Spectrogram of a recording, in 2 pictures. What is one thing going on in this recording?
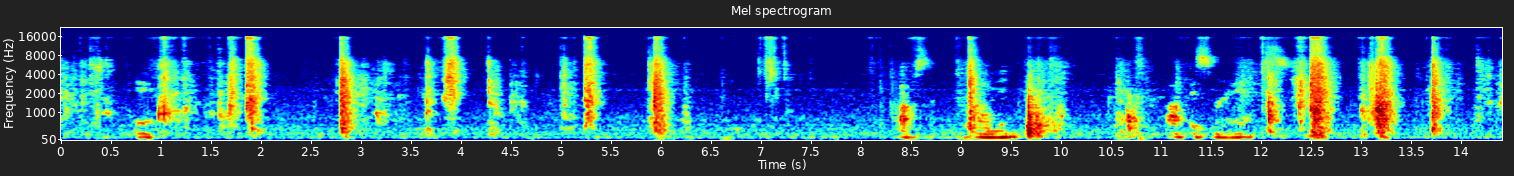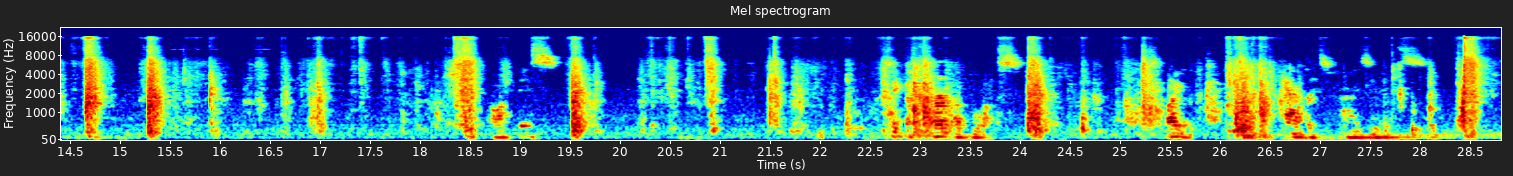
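Objects clatter and thump on a wooden floor.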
